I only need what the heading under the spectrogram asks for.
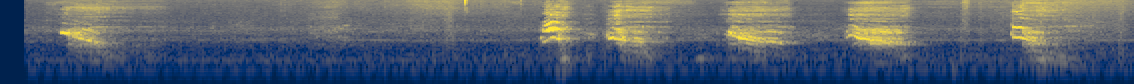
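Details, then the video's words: Angry pug trying to get to a bottle, giving short whiny yelps in a burst of one then five more, each a brief falling cry around the middle pitch range, with a faint steady hum underneath. "Angry Pug"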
